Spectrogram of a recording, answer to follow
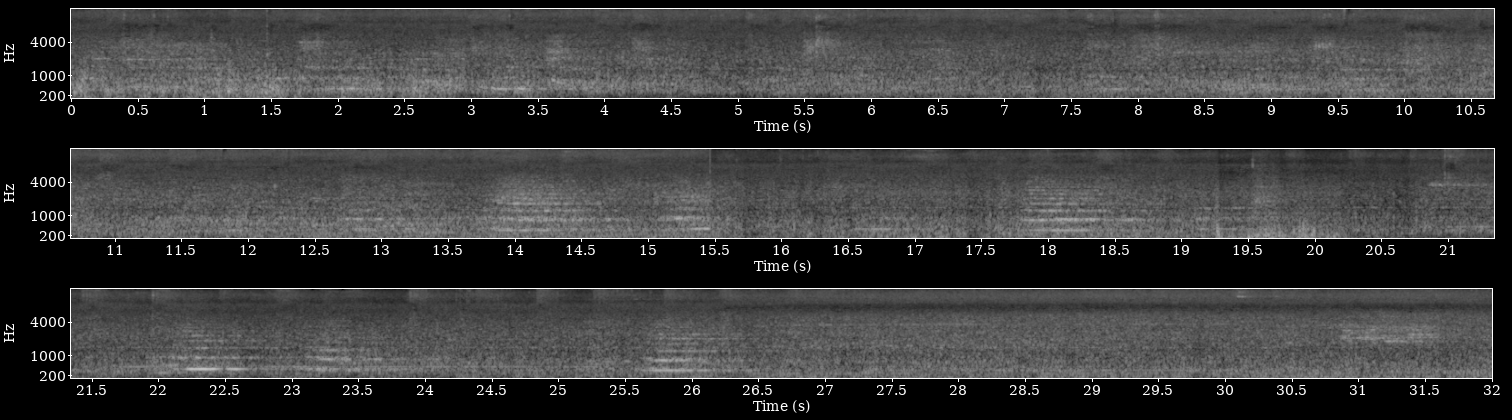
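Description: Metro train sound carrying through an underground station: a steady rumble with short pitched tones now and then.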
